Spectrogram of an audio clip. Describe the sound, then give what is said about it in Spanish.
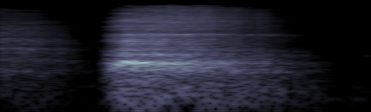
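Human breathing during an explanation of exhaling: a short faint intake, then a brief pause and a long, breathy, sigh-like exhale that fades out. No speech. “¿Qué es exhalar? Lo contrario de inhalar. Inhalar, exhalar.”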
